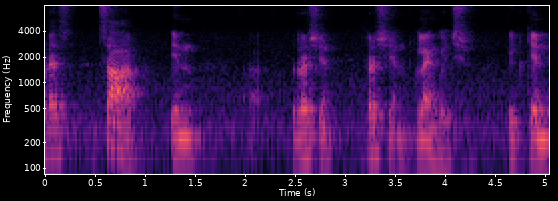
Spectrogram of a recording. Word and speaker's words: tsar: it in English, but we do not pronounce T here, we just call it as Tsar, Tsar.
